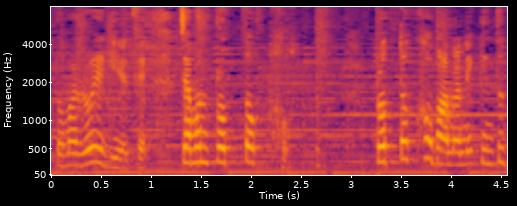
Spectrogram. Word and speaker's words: প্রত্যক্ষ: রয়ে গিয়েছে যেমন প্রত্যক্ষ প্রত্যক্ষ বানানে কিন্তু তুমি যখন শেষে ক্ষীয় ধ্বনিটা ব্যবহার করছো তখন কিন্তু তুমি খেয়াল করবে যে প্রত্যক্ষ খিয় ধ্বনিটার উচ্চারণ কিন্তু ক এবং প্লাস খ এর মতো আসছে তার মানে দুইটা নিয়ম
